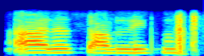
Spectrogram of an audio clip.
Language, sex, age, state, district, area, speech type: Kashmiri, female, 18-30, Jammu and Kashmir, Budgam, rural, conversation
